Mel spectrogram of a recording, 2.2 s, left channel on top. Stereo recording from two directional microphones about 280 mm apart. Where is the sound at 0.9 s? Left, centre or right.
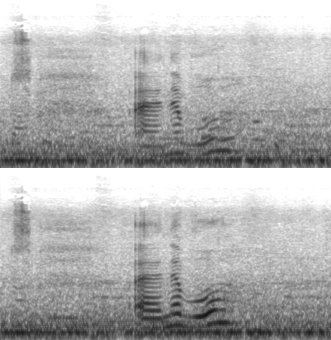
Centre.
